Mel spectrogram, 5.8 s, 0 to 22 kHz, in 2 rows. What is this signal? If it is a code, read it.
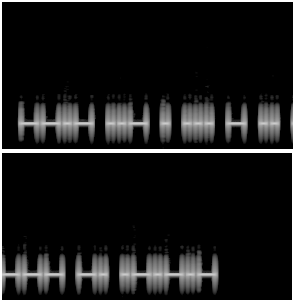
Morse code, heard as a keyed tone, about 22 wpm, 700 Hz. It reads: QUESTION.
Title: Sentences from Top 1000 Words - Review Part 3 - 22wpm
